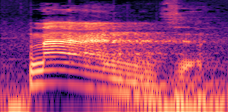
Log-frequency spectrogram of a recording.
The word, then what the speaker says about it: mange: പറയുക ലഞ്ച് ആ എം എ എൻ ജി ഇ മാഞ്ച് എം എ എൻ ജി ഇ മാഞ്ച് അതെന്താണ് അതൊരു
